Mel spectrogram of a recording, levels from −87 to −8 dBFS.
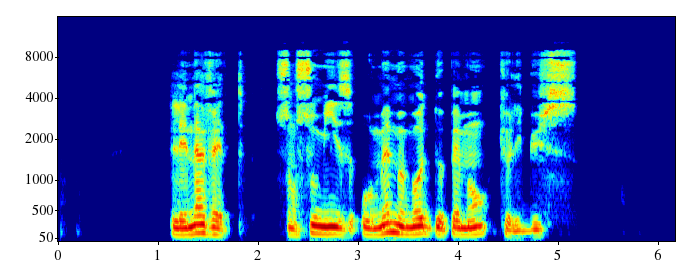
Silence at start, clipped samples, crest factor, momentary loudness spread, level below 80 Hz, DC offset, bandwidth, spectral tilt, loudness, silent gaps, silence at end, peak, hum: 1.15 s; under 0.1%; 18 dB; 11 LU; -62 dBFS; under 0.1%; 9.4 kHz; -4 dB/octave; -19 LUFS; 2.11-2.18 s; 1 s; -4 dBFS; none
